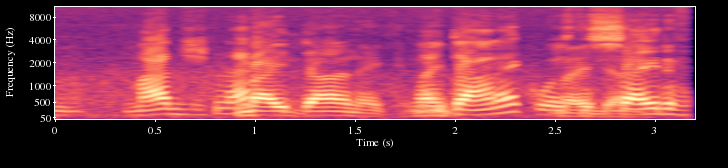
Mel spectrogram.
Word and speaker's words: Majdanek: How would you pronounce it? Majdanek.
